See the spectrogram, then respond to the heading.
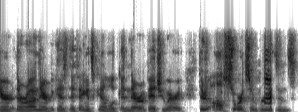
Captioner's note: laughter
